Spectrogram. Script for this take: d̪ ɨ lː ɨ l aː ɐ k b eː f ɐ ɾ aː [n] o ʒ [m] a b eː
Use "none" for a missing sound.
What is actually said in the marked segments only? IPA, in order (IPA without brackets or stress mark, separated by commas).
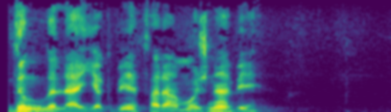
m, n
